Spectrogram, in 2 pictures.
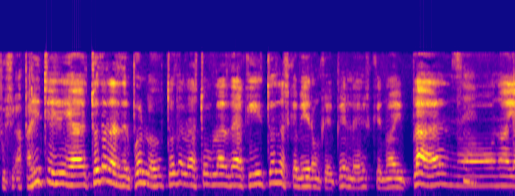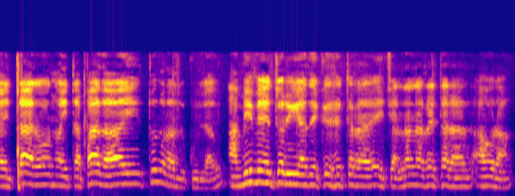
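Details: Male Spanish-speaking patient after an ischemic stroke caused by an operation; impaired comprehension, meaningless and invented words forming jargon, with some correct information kept; Wernicke's aphasia.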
